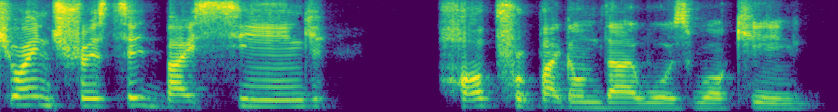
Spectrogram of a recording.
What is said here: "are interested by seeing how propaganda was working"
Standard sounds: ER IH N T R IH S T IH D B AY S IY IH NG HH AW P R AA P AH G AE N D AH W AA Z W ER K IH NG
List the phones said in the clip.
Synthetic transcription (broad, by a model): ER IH N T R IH S T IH D B AY S IY IH NG HH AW P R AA P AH G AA N D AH W AA Z W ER K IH NG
